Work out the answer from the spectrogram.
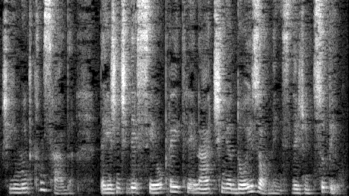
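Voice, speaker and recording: A woman's voice: deep voice, normal speed, warm tone, echoey room. A middle-aged Brazilian woman leading a live devotional, chatting and telling stories with frequent laughter. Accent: Brazilian Portuguese. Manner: chatty, storytelling, laughs often. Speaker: devotional group leader.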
